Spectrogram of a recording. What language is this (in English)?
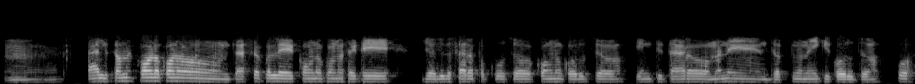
Odia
